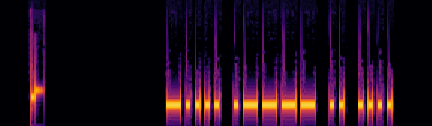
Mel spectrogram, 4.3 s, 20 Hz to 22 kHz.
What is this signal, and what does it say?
Morse code, heard as a keyed tone, about 25 wpm, 700 Hz. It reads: 61IH
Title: Four Challenging Letter-Number Combinations 25wpm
